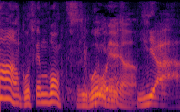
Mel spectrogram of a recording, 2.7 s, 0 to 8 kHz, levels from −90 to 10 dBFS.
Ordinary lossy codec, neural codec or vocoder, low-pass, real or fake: none; codec, 16 kHz, 4 kbps, X-Codec, WavLM features, trained on Multilingual LibriSpeech; none; fake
